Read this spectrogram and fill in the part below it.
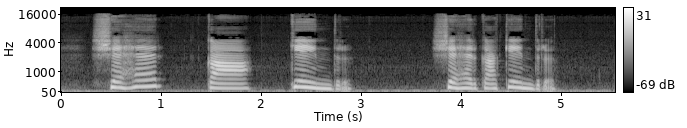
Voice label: The city town centre, Common Hindi Phrases for travel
